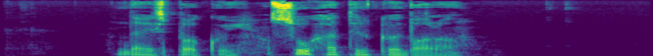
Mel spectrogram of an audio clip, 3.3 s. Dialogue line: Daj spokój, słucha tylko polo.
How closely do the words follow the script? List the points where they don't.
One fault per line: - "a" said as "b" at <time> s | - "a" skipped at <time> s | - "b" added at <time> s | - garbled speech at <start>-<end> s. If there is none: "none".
none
